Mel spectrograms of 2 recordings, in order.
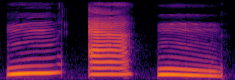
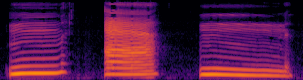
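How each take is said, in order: First: The sounds are said a little faster. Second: The sounds are said slowly and apart. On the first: "a little faster" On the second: "slowly at first"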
